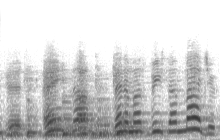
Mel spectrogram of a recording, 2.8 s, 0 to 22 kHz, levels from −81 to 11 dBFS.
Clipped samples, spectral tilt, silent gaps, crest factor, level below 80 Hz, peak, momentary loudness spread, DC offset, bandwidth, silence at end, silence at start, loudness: under 0.1%; -9 dB/octave; none; 14 dB; -52 dBFS; -4 dBFS; 7 LU; under 0.1%; 5.8 kHz; 0 s; 0 s; -19 LUFS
